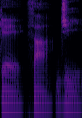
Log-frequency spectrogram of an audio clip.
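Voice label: "kethaji", concatenated syllables; Affixing experiment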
